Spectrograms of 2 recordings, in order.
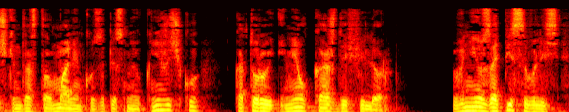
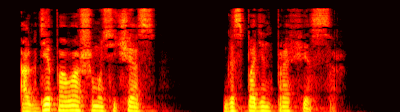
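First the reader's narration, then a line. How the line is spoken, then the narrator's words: Gentle affectionate question. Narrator (Russian): также ласково спросил Родион Георгиевич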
